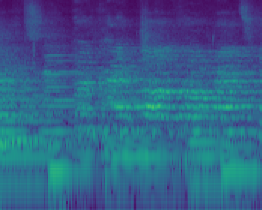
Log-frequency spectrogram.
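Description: Live piano accompaniment playing a tango, with a low bass note moving about twice a second under a higher melody.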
